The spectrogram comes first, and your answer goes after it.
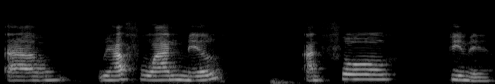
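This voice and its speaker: A woman with a Cameroonian accent answering interview questions as a church intern, in formal, halting, measured phrases. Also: medium pitch, steady tone, a bit bright, muffled recording.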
